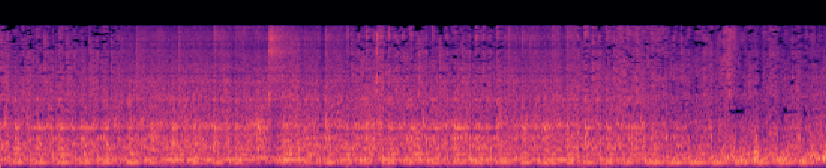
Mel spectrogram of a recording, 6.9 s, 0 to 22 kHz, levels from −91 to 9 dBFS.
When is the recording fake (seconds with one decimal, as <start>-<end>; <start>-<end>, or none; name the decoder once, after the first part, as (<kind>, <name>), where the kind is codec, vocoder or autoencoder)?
1.0-2.9 (autoencoder, DAC-VAE); 4.2-4.8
